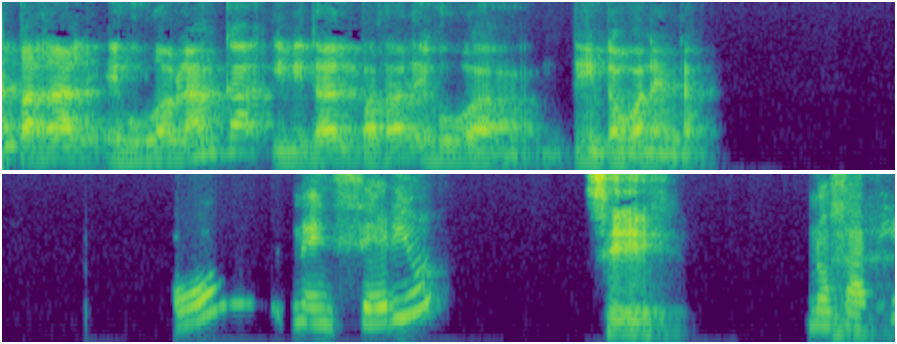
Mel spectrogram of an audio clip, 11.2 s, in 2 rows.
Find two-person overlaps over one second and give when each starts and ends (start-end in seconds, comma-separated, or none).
none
